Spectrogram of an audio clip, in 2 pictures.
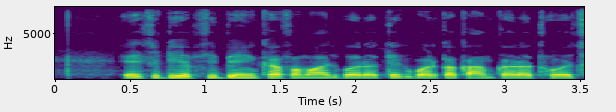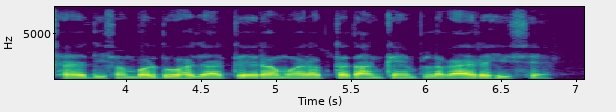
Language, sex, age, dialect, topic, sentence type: Chhattisgarhi, male, 18-24, Western/Budati/Khatahi, banking, statement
